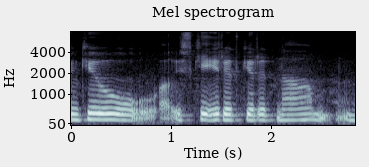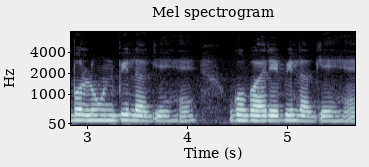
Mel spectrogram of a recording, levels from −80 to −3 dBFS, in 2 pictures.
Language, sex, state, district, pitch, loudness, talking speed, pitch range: Hindi, female, Punjab, Kapurthala, 170 Hz, -18 LUFS, 150 wpm, 155-180 Hz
